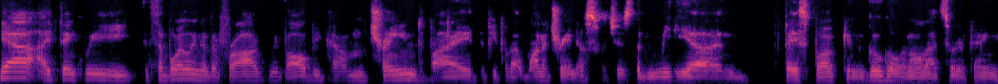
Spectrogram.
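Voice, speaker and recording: At a moderate pace, a man with a plain, everyday voice speaks at a fairly low pitch, his loudness swinging widely. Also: ordinary pitch variation. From Canada. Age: 60s. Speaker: personal development coach and entrepreneur. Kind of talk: interview.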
